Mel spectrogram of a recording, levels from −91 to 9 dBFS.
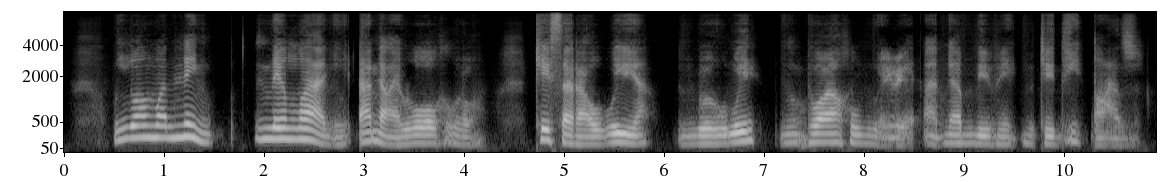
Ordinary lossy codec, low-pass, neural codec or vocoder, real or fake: none; none; codec, 16 kHz, 0.5 kbps, FreqCodec, larger model; fake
